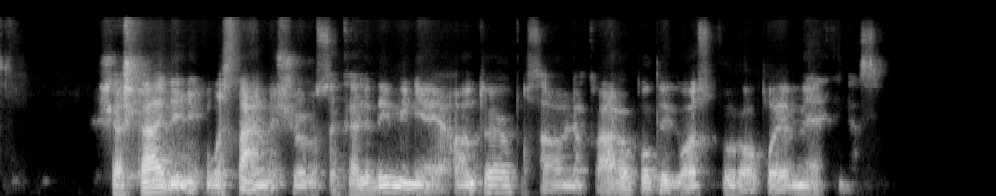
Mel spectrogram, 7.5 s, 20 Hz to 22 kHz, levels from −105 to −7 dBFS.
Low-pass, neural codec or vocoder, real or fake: 14.4 kHz; codec, 32 kHz, 1.9 kbps, SNAC; fake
